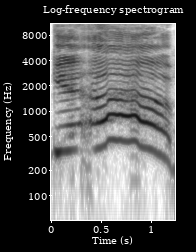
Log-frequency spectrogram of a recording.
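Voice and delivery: high squealed yell, stretched out. Retold or imitated. Copying the rapper's clip right after playing it, squealing imitation. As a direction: mimic a shrieking falsetto cry. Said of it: "I'ma sound like [name]".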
